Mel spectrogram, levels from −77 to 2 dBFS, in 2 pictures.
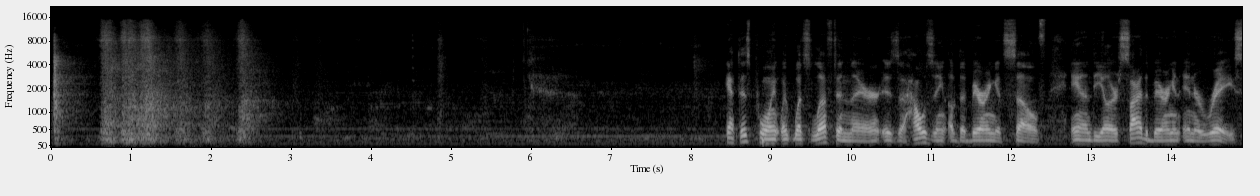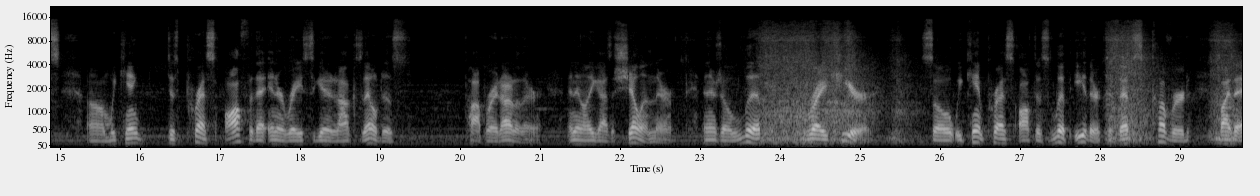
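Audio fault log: Nothing to log here, the audio runs along without a single problem turning up anywhere.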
